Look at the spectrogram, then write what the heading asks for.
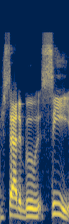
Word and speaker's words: Sadibou Sy: Sadibou Sy. How are you, sir? Did I pronounce that correctly before we start? Yes, sir, you did.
